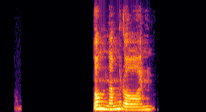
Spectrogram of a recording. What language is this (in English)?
Thai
